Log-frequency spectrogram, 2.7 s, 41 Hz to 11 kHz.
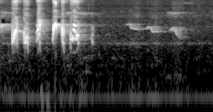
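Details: Caged stripe-throated bulbul on 7 June 2021 giving a loud, bubbly run of warbled notes, followed by a few faint, thin whistled tails.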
